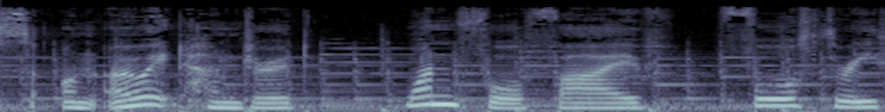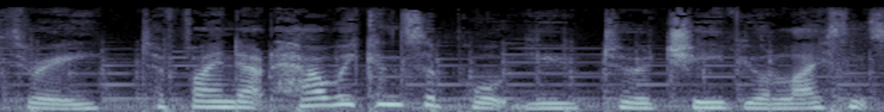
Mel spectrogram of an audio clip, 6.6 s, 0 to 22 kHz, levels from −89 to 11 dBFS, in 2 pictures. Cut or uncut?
uncut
